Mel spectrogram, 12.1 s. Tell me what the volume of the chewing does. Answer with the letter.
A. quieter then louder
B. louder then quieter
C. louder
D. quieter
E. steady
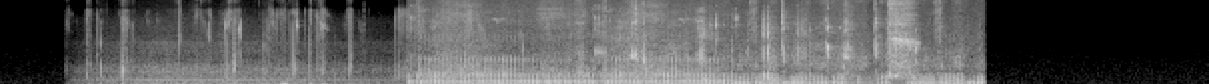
C.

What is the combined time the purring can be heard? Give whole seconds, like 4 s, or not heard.
6 s.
